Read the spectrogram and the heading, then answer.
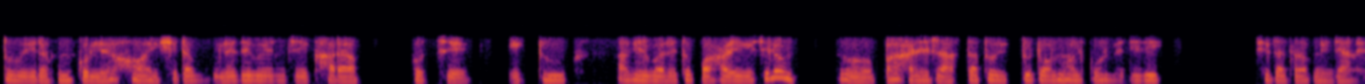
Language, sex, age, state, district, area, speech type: Bengali, female, 45-60, West Bengal, Dakshin Dinajpur, urban, conversation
